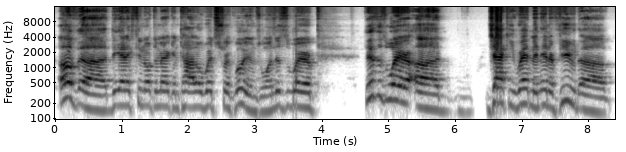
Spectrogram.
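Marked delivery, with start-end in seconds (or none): none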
